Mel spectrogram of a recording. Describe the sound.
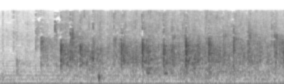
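Applause from an audience welcoming a guest speaker at a morning gathering, a steady wash of moderate clapping that holds for the whole stretch.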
